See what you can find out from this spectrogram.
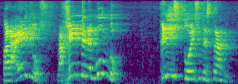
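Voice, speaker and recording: A middle-aged Venezuelan pastor preaches with a strikingly high, bright voice. He tells funny stories with lively energy. He is heard from a distance in a very echoey church hall. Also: slow. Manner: animated preaching with humorous anecdotes. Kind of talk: sermon. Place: church sanctuary.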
